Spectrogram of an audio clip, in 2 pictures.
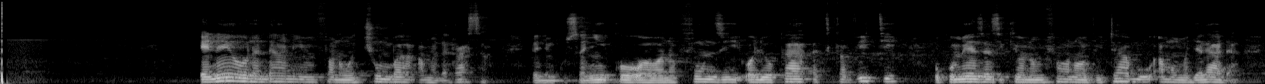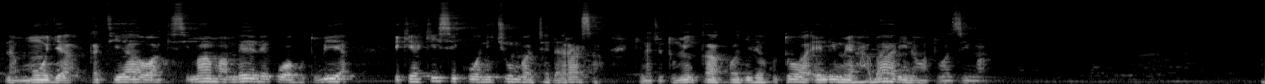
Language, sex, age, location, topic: Swahili, male, 25-35, Dar es Salaam, education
